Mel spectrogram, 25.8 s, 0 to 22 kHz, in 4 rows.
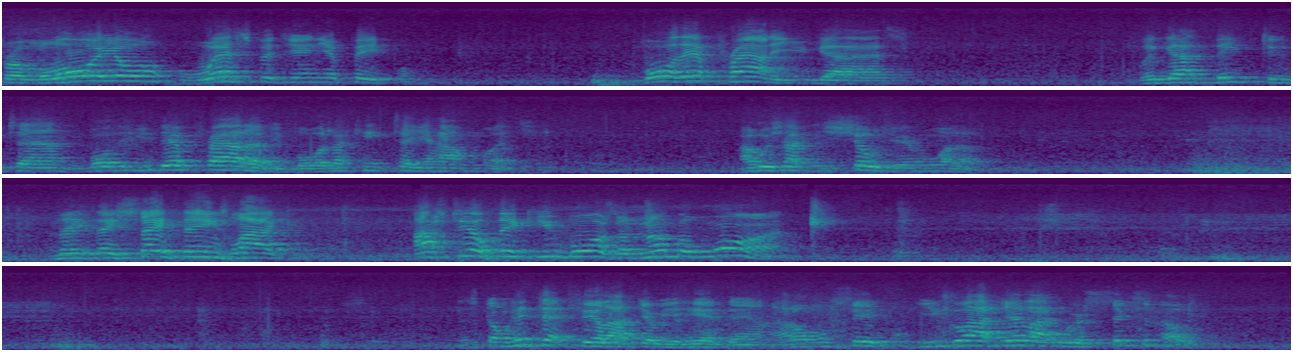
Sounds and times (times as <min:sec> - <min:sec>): Male speech, man speaking: 0:00.0 - 0:02.2, 0:03.2 - 0:04.6, 0:05.7 - 0:09.2, 0:10.1 - 0:11.5, 0:13.2 - 0:14.4, 0:15.0 - 0:17.0, 0:21.6 - 0:25.4
Narration, monologue: 0:00.0 - 0:18.1, 0:18.7 - 0:25.7.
